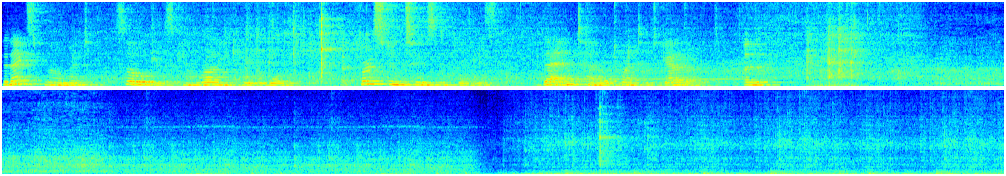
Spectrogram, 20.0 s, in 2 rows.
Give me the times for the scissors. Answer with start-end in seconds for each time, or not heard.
2.4-3.7, 8.0-8.7, 15.0-16.4.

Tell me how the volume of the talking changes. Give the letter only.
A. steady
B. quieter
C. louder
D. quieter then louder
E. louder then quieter
A.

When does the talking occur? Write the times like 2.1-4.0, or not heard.
0.0-7.6.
